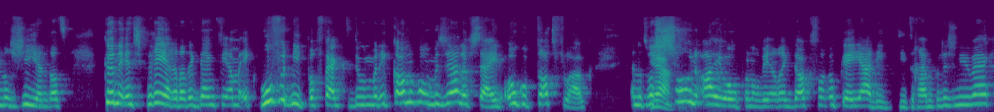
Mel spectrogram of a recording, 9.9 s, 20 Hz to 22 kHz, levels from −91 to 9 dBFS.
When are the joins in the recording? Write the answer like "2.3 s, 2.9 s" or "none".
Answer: none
